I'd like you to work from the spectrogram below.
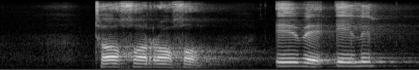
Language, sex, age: Northern Sotho, male, 21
